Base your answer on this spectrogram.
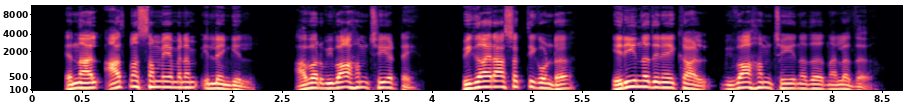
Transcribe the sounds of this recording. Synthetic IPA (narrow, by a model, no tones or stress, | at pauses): e̞nːaːla̰ːt̪̚mɐsɐmɐjɐmɐnɐmḭlːe̞ŋɡil | ɐ̰ʋɐrʋiʋaːɦɐmt͡ɕe̞jːɐʈːe̞̰ | ʋiɣaːɾaːɕɐk̚t̪iɣo̞ɳɖɨ | eɾijunːɐðine̞ːkʲːaːɭʋiʋaːɦɐmt͡ɕe̞jːunːɐðɨnɐlːɐðɨ̰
